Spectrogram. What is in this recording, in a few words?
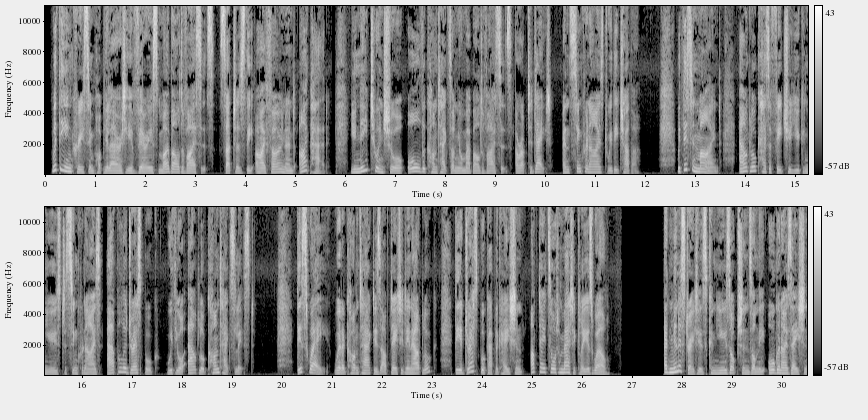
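Australian English, female, narration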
